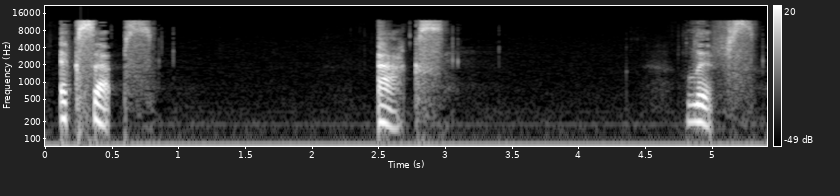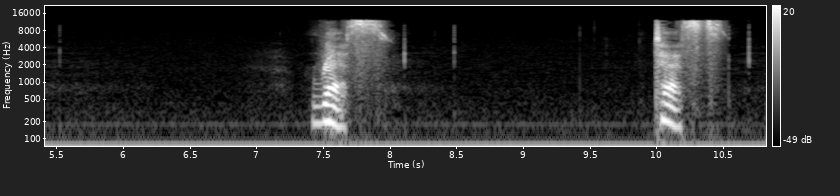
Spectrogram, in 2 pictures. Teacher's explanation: in fast speech we leave out the T sound.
